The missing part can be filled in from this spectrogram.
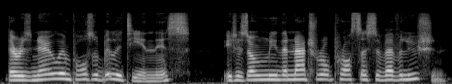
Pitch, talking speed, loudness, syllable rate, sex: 210 Hz, 185 wpm, -19 LUFS, 6.6 syllables/s, female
